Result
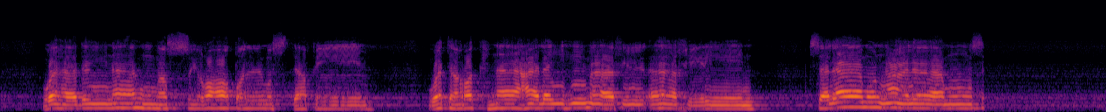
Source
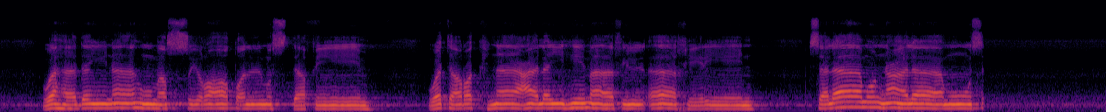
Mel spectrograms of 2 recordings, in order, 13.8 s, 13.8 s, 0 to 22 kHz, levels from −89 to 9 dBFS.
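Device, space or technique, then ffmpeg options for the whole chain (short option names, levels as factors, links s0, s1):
barber-pole flanger into a guitar amplifier: -filter_complex "[0:a]asplit=2[s0][s1];[s1]adelay=6.5,afreqshift=-0.28[s2];[s0][s2]amix=inputs=2:normalize=1,asoftclip=type=tanh:threshold=0.0501,highpass=95,equalizer=f=290:t=q:w=4:g=-9,equalizer=f=570:t=q:w=4:g=8,equalizer=f=2100:t=q:w=4:g=4,lowpass=f=3600:w=0.5412,lowpass=f=3600:w=1.3066,volume=2.37"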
